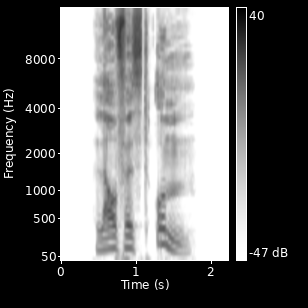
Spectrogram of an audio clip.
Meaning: second-person singular subjunctive I of umlaufen
- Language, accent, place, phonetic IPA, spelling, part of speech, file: German, Germany, Berlin, [ˌlaʊ̯fəst ˈʊm], laufest um, verb, De-laufest um.ogg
